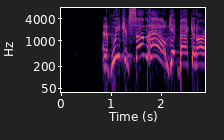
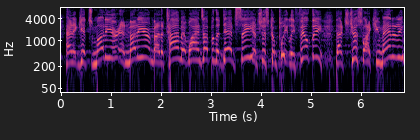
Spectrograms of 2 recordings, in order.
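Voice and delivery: full-force preaching; 7 semitones higher than usual. Acted. Preacher crying out the gospel to his church, raised and ringing.

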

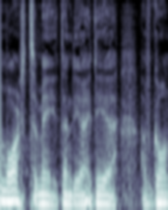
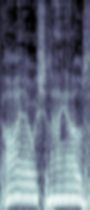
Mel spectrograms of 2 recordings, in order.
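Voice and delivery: higher-pitched imitation of a keen girl; girl's eager invite; 7 semitones higher than usual. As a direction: lightly mimic her, pitched up. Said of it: "she kept being like".

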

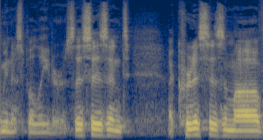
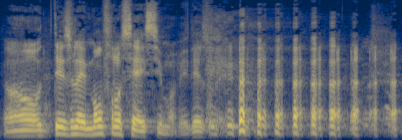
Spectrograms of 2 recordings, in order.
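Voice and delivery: halting, slow French in an English accent, laughing; foreign accent in french; 3 semitones higher, 3 dB louder, slower than usual. Real, not acted. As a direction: stumble through apologetic French with an anglophone accent. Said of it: "we'd like you to say that in French".

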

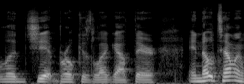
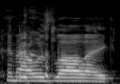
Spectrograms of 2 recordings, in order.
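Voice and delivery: usual speaking voice

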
